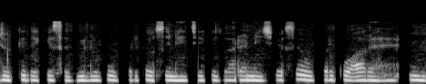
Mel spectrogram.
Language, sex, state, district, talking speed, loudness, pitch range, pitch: Hindi, female, Bihar, Muzaffarpur, 295 wpm, -14 LUFS, 190-200 Hz, 195 Hz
